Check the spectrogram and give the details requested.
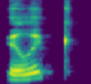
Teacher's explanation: it has glottal stop at the beginning and that clicky k at the end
